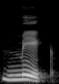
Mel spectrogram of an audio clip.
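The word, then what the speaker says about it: make: तो देखिए, यहाँ पे एम का मॉ हो जाएगा, ए का हो जाएगा ए, के का हो जाएगा क, और ई का हो जाएगा, यहाँ पे जो लास्ट में ई आया है वो ई साइलेंट है। यानी कि किसी भी वर्ड के अंत में अगर ई आता है तो वहाँ पे ई साइलेंट है। ये रूल है, ये आपको याद रखना है। तो ये हो जाएगा मेक, मेक का मतलब होता है बनाना।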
